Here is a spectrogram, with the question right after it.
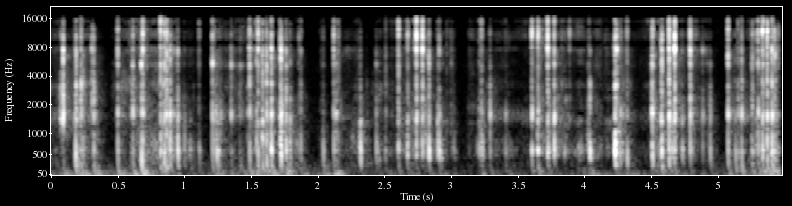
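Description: Long nails tap and scratch the rim and slotted vents of an orange plastic flower-shaped lid, with gel beads visible underneath. The result is quick bursts of bright, crisp clicking and dry scratching, separated by short quiet gaps, with almost no low end.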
